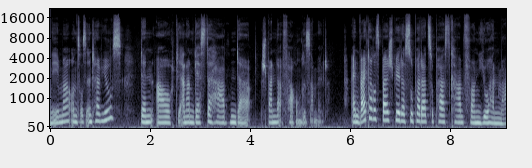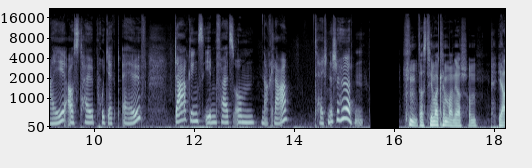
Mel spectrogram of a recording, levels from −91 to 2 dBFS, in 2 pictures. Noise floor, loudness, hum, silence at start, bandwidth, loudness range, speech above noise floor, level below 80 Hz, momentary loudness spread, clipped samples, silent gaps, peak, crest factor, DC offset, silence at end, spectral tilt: under -90 dBFS; -24 LUFS; none; 0 s; 18 kHz; 5 LU; over 67 dB; -46 dBFS; 12 LU; under 0.1%; 15.52-16.09 s; -4 dBFS; 20 dB; under 0.1%; 0 s; -5 dB/octave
